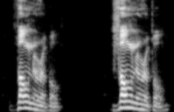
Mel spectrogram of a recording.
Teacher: four syllables the stress falls on the first so it's V the dark L then the second syllable is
